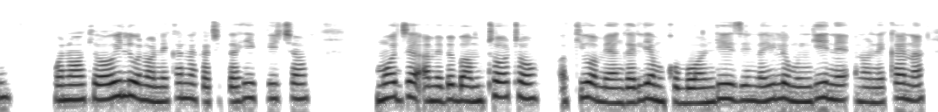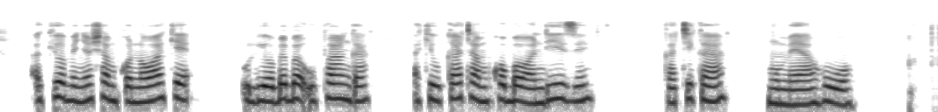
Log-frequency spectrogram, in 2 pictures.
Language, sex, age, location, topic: Swahili, female, 36-49, Kisumu, agriculture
